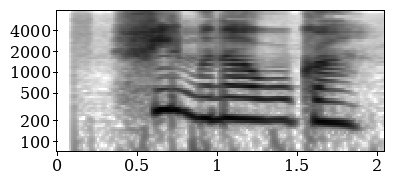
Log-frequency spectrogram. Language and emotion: Russian, neutral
